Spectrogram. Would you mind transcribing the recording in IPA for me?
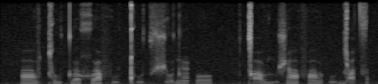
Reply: ɑ̃˧ v ǀ u˧ tʷ a˧ χʷ ɑ˧ f ṵ˨ ǃʼ ṵ˧ t͡s ʃ o̰˦ d œ̃˨ ʔ o˧ | ǀ ɑ̰˨ v ʎ ṵ˨ ʃ ɑ̃˦ f ɑ̃˨ v ʔ ṵ˨ ɟ ɑ̰˦ t͡s

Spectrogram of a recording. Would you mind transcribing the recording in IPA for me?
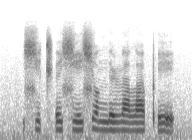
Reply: ɕ ɘ t͡ʃʼ ɘ ɕ e ɕ ɔ ŋ ɘ ɭ a lˠ ɐ pʼ e

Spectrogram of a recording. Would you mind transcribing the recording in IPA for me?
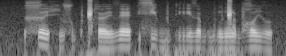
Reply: x ə ɪ̯ h i sʷ ɯ p ǁʰ œ ɪ̯ ð ɛ | sʲ ɯ b i p rʲ e ð œ b ɡʷ ə b ŋ͡ǁ œ b ʁʷ i ʊ̯

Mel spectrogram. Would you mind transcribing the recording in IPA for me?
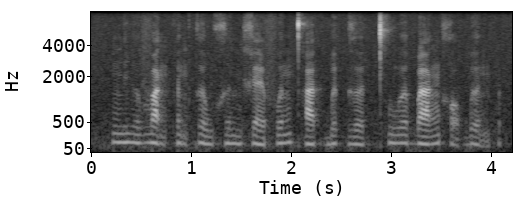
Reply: n i̤˨˩ ə̯ v a̰˧˨ ŋ h ə̰˧˨ n k ə˧˩ w x ə̤˨˩ n x ɛ˧˩ f ə˨˦ n t̪ʰ a˨˩ t̚ ɓ ə˨˩ t̚ ɣ əː˨˩ t̚ t̪ʰ u˧ ə̯ ɓ a˨˦ ŋ x ɔ̰˧˨ ɓ ə̰˧˨ n ʔ

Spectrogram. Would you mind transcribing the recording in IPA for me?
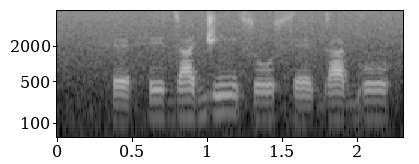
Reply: h ɛ˨ h e˧ d a˧ d͡ʒ ĩ˦ s o˧ s ɛ˧ ɡ a˦ ɡ o˧

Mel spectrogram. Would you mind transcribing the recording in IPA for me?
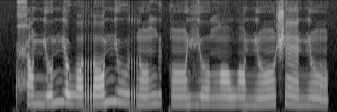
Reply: ħ ɔ̃ mʲ o mʲ ɔ w ɔ r ɔ mʲ uː r õ ŋ ɨ k õː vʲ oː ŋ ɔ̃ w ɔ̃ mʲ õː ʃ ɛ̃ː mʲ õ

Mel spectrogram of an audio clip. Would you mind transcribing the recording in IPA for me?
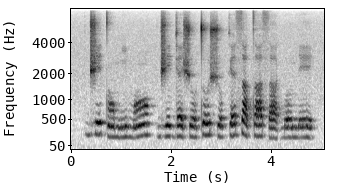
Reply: d͡ʒ e˧ t ɔ̃˨ m ĩ˨ m ɔ̃˨˦ | d͡ʒ e˨ ɡ ɛ˨ ʃ o˨ t o˧ ʃ o˨ k ɛ˨˦ s a˦˨ t a˧ s a˨ ɡ͡b o˧ n e˧

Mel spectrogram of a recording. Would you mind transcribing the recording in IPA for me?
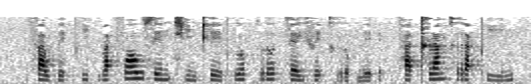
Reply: f a˨˩ w p e˨˩ ʔ pʰ iː˨˩ k̚ b a˦˥ ʔ f ɔː˥˩ w s e˧ n t͡ɕʰ i˩˦ n kʰ eː˨˩ pʰ l o˥˩ k̚ p r ɤː˥˩ t̚ s ɛː˧ j f e˥˩ ʔ kʰ r o˨˩ k̚ m e˦˥ ʔ | pʰ a˨˩ t̚ kʰ l a˥˩ m kʰ r a˦˥ ʔ pʰ iː˩˦ n

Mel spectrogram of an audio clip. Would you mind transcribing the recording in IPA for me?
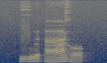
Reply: v u˧ ə̯ ʔ aː˨˦ ɣ ɔ˨˩ k̚

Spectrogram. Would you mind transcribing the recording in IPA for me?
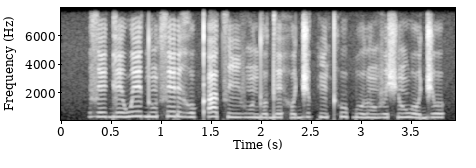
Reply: z eː˨ ɡ eː˨ w eː˦ d ũ˨ s e˦ ɾ ɪ˨ ɣ o˨ kʼ a˦ t͡s iː˨ v ũ˨ d o˨ d e˨ h o˨ d͡ʒ ʊ˦ k ĩ˨ tʰ u˦ ɓ u˨ l ũ˨ v ɪ˨ ʃ ũ˨˦ w o˨ d͡ʒ ʊ˦

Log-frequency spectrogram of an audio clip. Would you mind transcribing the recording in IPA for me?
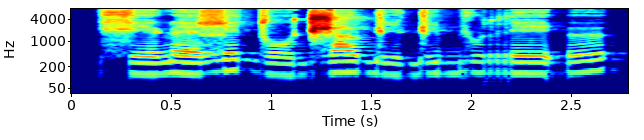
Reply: x e ɳ ɛ ɮ e d o d͡ʒ a ʊ̯ ɖ i ɖ i bʲ u r e ʔ ø

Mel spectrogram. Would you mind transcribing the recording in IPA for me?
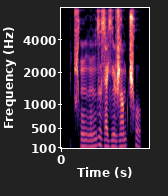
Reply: t͡ɕʰ ũ ŋ õ ŋ z ɯ z æ zʲ õ ʐ ɑ̃ b ʈ͡ʂʰ o

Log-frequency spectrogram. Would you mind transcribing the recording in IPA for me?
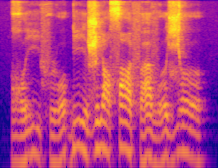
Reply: ʁʷ iː˩˧˩ f ɹ o˩˧˩ ɠ iː˥˨ ʐ iː˥˨ sˤ ɛː˥˨ f a˩˧˩ v ɤ˩˧˩ ʑ ɤ˥˨

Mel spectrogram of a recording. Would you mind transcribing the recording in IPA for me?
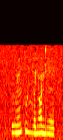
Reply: v ẽ k u ʎ ɔ j ɔ̃ dʲ ẽ

